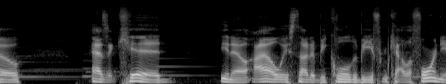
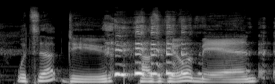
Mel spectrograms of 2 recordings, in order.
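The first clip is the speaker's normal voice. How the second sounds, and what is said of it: Faux California surfer accent. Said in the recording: “you would adopt this faux California accent”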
